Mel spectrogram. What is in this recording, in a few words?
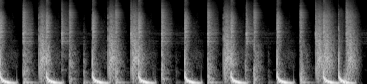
Drums, 130bpm, Nu Dance Electro; Zero-G; Soundclash; Combi Loops; Chicago Jock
